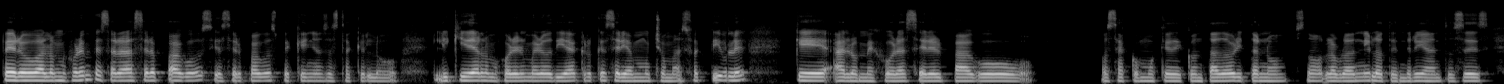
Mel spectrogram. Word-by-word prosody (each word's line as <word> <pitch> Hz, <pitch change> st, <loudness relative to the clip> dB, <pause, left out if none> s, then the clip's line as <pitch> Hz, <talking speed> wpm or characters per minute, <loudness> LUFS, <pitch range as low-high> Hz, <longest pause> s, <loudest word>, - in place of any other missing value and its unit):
pero, 185 Hz, -1 st, +9 dB
a 180 Hz, -, +7 dB
lo 180 Hz, 0 st, +3 dB
mejor, 180 Hz, +1 st, 0 dB
empezar 200 Hz, -4 st, -1 dB
a 175 Hz, 0 st, +4 dB
hacer 180 Hz, +1 st, -1 dB
pagos, 180 Hz, +1 st, 0 dB
y -, -, -2 dB
hacer 165 Hz, +1 st, -5 dB
pagos 175 Hz, +1 st, -1 dB
pequeños 165 Hz, -1 st, -6 dB
hasta 165 Hz, 0 st, -8 dB
que 165 Hz, -, -6 dB
lo 160 Hz, +2 st, -6 dB, 0.3 s
liquide, 180 Hz, +1 st, +3 dB
a -, -, +4 dB
lo 175 Hz, -1 st, 0 dB
mejor, 165 Hz, 0 st, 0 dB
el 165 Hz, 0 st, +2 dB
mero 170 Hz, 0 st, +2 dB
día, 170 Hz, +1 st, 0 dB
creo 170 Hz, 0 st, -7 dB
que 180 Hz, -, -2 dB
sería 165 Hz, -2 st, +2 dB
mucho 165 Hz, -1 st, -4 dB
más 155 Hz, -, -6 dB
factible 185 Hz, +2 st, -1 dB, 0.5 s
que, 175 Hz, -1 st, +5 dB
a 170 Hz, 0 st, 0 dB
lo 165 Hz, 0 st, 0 dB
mejor, 160 Hz, 0 st, -2 dB
hacer 165 Hz, 0 st, -1 dB
el 165 Hz, 0 st, +2 dB
pago, 160 Hz, -1 st, +1 dB, 0.6 s
o -, -, -6 dB
sea, 165 Hz, +1 st, -7 dB
como 160 Hz, -1 st, -5 dB
que 165 Hz, -, -1 dB
de 160 Hz, -1 st, -1 dB
contado 160 Hz, +1 st, 0 dB
ahorita 170 Hz, -1 st, 0 dB
no, 160 Hz, 0 st, -4 dB
pues, 155 Hz, -, -17 dB
no, 165 Hz, -1 st, -3 dB
la 165 Hz, 0 st, 0 dB
verdad 160 Hz, 0 st, +1 dB
ni 175 Hz, +1 st, -2 dB
lo 170 Hz, -2 st, 0 dB
tendría. 160 Hz, +1 st, -2 dB
Entonces, 160 Hz, +1 st, -3 dB
165 Hz, 205 wpm, -23 LUFS, 160-175 Hz, 0.6 s, pero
